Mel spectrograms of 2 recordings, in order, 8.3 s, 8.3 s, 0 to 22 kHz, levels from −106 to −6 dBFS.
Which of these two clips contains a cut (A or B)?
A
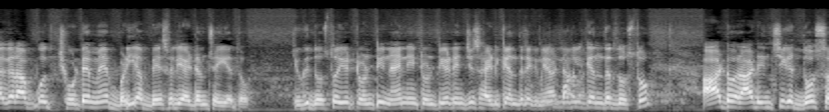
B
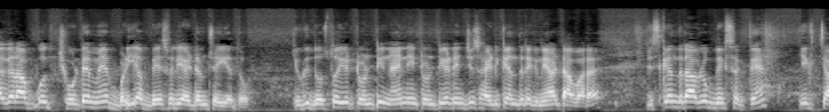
A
